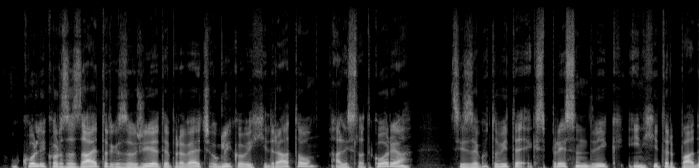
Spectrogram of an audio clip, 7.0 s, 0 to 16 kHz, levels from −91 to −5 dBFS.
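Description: Nothing goes wrong anywhere in this bit of speech, so there's no technical fault to point to.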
